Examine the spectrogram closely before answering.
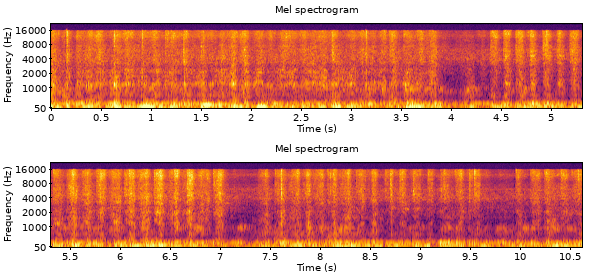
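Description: Fresh ginger rubbed back and forth on a toothed grater plate: a quick, continuous run of small rasping scrapes with brief pauses, over a steady low hum.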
